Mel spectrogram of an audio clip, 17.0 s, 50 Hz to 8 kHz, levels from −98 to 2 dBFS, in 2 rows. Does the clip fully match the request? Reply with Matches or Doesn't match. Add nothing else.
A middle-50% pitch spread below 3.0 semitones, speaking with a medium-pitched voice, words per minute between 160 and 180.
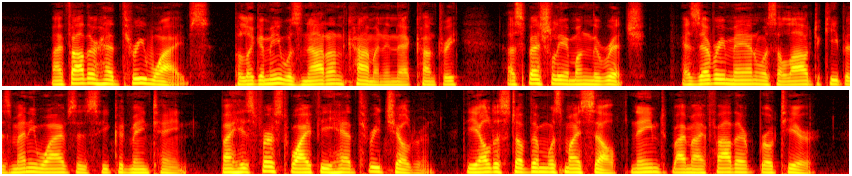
Doesn't match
